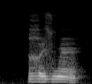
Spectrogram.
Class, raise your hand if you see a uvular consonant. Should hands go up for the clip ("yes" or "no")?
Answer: yes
